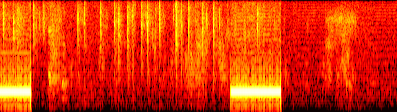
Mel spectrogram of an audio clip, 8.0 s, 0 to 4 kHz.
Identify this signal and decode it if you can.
Ringback tone (Europe, 425 Hz).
